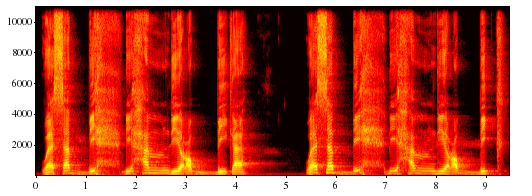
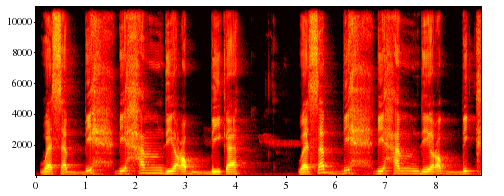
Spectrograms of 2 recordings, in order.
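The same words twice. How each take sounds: No difference in how they are said.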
